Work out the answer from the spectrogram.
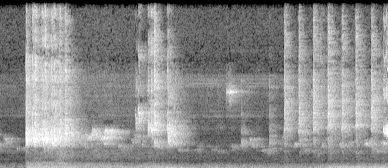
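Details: Black-winged myna (jalak putih), a protected bird, singing a full varied song: a loud harsh burst, then mixed whistles and notes, ending in rapid repeated sharp chips; steady low background hum.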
